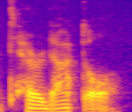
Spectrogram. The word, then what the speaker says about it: pterodactyl: Why can't you hear a pterodactyl go to the bathroom? Because the P is silent. Because the word pterodactyl is actually spelled P-T-E-R-O-D-A-C-T-Y-L. Pterodactyl. But the P is silent. That's why you can't hear go to the bathroom.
